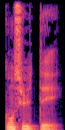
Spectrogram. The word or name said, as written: consulter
